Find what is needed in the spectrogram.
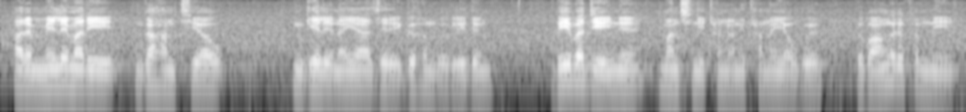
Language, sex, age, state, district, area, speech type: Bodo, male, 60+, Assam, Kokrajhar, rural, spontaneous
